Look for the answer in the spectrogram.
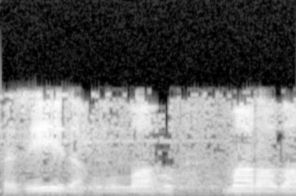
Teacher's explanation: فزادهم هذه يفتحها الجمهور ويميلها ابن عامر بخلف عن هشام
